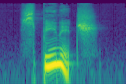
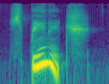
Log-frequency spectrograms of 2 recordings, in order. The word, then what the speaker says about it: spinach: S, P, I-N-A-C-H 라고 해요. 그래서 중간에 A라는 철자가 있으니까 스피나치 아닐까? 아니면 스피나크 아닐까? 라고 생각하시는 분들도 계신데 스피니치, 스피니치, 스피니치 라고 해주시면 됩니다.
